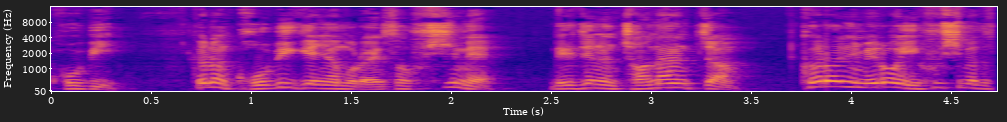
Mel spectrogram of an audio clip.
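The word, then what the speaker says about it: 節目: 그리고 뒤에다가 눈목 잡붙이면 발음은 후심해.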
